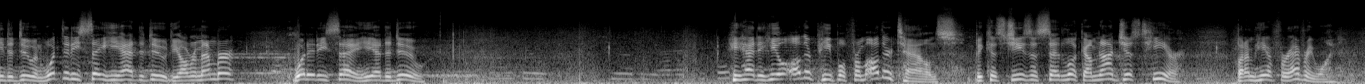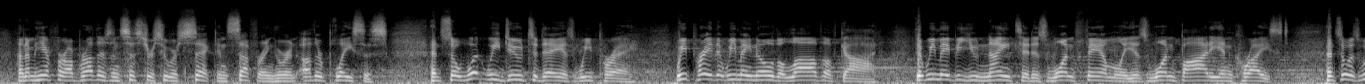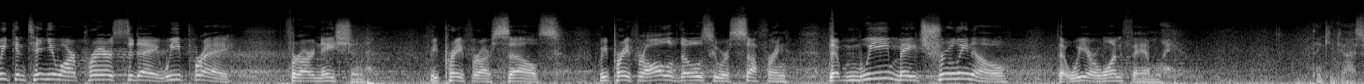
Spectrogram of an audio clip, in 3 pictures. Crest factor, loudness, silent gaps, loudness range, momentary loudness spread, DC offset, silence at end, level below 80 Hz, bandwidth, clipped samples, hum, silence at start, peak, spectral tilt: 16 dB; -17 LUFS; none; 3 LU; 14 LU; under 0.1%; 0 s; -32 dBFS; 11 kHz; under 0.1%; none; 0 s; 0 dBFS; -5.5 dB/octave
